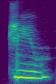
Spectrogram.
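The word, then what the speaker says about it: drew: দৃষ্টি আকর্ষণ করেছেন বলো ডি আর ই ডব্লিউ উচ্চারণ কি ড্রিউ ড্রই ড্র ড্র এটা ড্রিউ না ওকে ড্র তারপরে কি ইয়ে করছেন কোশ্চেন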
